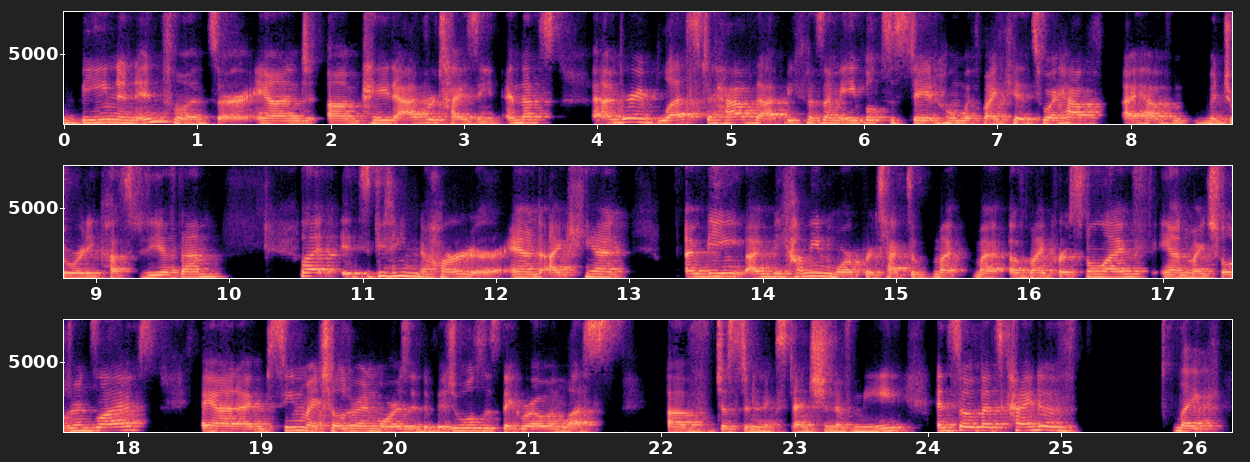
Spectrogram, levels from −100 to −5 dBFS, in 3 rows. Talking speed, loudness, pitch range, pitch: 190 wpm, -25 LUFS, 170-205 Hz, 185 Hz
